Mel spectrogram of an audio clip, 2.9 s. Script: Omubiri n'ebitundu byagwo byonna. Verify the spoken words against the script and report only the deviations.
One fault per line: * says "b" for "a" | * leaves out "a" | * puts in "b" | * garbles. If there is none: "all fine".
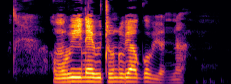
all fine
